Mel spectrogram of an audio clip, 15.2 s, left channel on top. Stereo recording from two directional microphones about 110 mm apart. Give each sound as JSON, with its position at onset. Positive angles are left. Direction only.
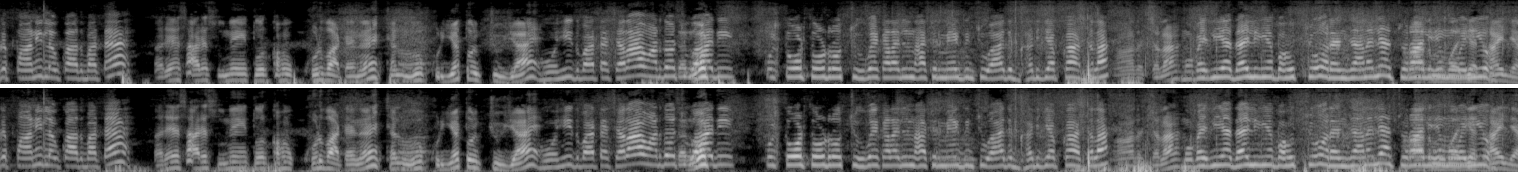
{"t": 0.0, "sound": "speech", "side_deg": 0}
{"t": 1.6, "sound": "speech", "side_deg": -50}
{"t": 5.5, "sound": "speech", "side_deg": -10}
{"t": 7.9, "sound": "speech", "side_deg": -25}
{"t": 9.0, "sound": "speech", "side_deg": -55}
{"t": 9.3, "sound": "speech", "side_deg": -35}
{"t": 13.1, "sound": "speech", "side_deg": -50}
